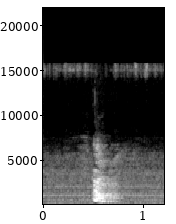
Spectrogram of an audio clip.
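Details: Pit Bull barking at the camera: a single short, sharp bark lasting a fraction of a second, with a quiet background hiss.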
